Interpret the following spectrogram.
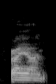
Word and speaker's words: Kryon: to kryon and again I hope I'm pronouncing it correct cry on you got it yep cry on awesome the this attraction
